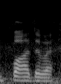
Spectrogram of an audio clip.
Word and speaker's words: Padova: появилось название подули и по-русски она везде пишет спаду и произносится падуя но вообще по-итальянски везде написано вкладывая и мы привыкли называть ее padova в общем то как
